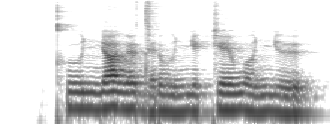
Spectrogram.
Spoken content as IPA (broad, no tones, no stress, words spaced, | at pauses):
kʰu ɲalɘde ɾuɲe kewo ɲɨ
